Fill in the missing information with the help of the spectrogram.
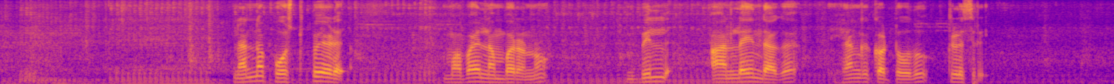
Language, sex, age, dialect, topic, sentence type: Kannada, male, 41-45, Dharwad Kannada, banking, question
